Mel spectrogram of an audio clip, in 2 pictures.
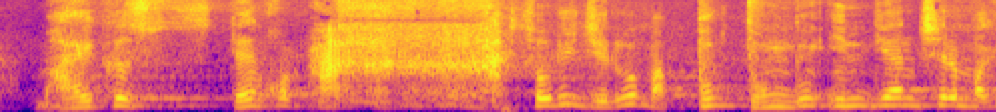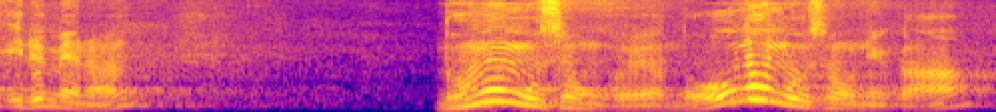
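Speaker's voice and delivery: loud, pushing the volume up as if at a shouting service; hammed-up fervour of a noisy prayer meeting; mock loud prayer meeting. (시끄러운 기도회를 흉내내며 크게)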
